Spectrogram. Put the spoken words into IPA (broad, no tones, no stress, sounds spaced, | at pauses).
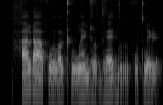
h a l ɽ a f o l ɔ l ʈʰ u w ɛ̃ ɖʱ ɤ dʱ ɛ ɡ u r f o t w e ɭ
